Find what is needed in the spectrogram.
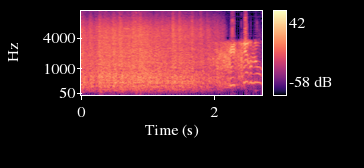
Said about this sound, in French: vous les entendez derrière moi. Des tirs en rafale depuis 2-3 minutes maintenant. Voilà, le doute plané depuis 8h30. Euh, Mohamed Merah est vivant et il se, il riposte, il répond.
